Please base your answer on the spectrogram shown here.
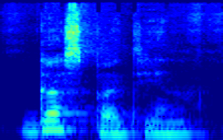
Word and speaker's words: господин: is господин. Господин. But if you remember, we say O became A, господин, because the accent stress is on E.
